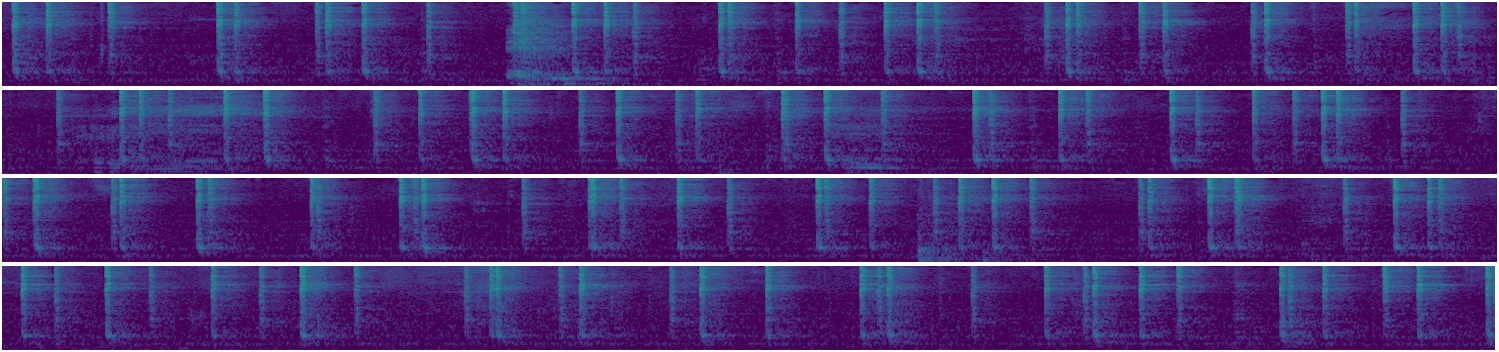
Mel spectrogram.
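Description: Several mechanical pyramid metronomes tick at different tempos at once, their clicks interlocking in shifting cross-rhythms. A few duller knocks sound among them, the clearest about twenty seconds in.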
